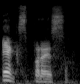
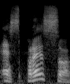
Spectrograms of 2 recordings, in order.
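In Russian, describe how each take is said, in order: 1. Слово начинается на eks, со звуком k. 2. Слово начинается на es, звука k нет. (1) "А здесь экспрессо" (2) "в Италии эспрессо"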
